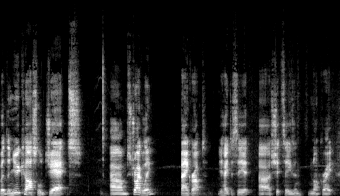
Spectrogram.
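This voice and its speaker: A man speaks with an Australian accent and lively intonation. The background is quiet. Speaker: podcast host. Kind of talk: casual chat. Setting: remote recording. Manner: animated.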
